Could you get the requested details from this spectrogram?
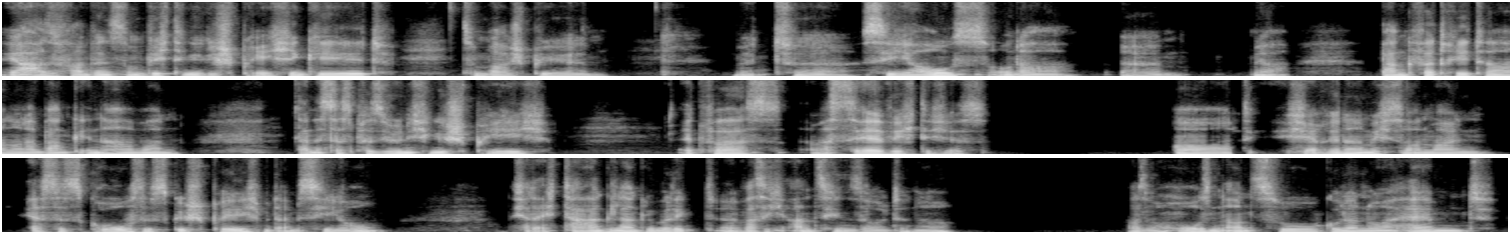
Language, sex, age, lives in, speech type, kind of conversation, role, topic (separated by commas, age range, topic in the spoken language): German, male, 40-44, Germany, conversation, podcast, guest, Wie ziehst du dich für wichtige Gespräche an?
